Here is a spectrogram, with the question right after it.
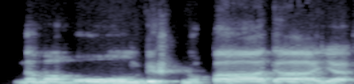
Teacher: devotees skip the first pa, which is long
